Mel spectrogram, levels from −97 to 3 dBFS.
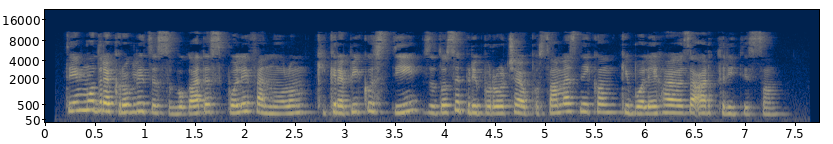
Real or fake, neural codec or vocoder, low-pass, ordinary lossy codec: real; none; 10.8 kHz; MP3, 64 kbps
